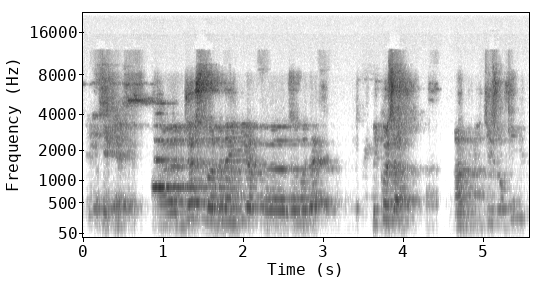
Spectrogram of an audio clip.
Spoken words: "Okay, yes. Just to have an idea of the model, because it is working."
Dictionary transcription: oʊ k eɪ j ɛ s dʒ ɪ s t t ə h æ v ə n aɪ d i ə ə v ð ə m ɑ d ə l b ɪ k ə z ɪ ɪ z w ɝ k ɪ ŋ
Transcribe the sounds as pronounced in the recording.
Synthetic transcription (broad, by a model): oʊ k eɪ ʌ dʒ ɪ s t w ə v ə n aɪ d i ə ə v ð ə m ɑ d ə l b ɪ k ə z ɪ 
